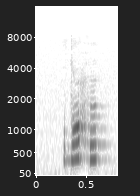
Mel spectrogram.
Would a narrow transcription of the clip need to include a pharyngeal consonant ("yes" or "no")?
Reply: no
